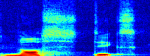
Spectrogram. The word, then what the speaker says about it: Gnostics: They were known as Gnostics, silent G.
